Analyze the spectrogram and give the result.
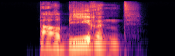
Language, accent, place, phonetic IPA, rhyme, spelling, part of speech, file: German, Germany, Berlin, [baʁˈbiːʁənt], -iːʁənt, barbierend, verb, De-barbierend.ogg
- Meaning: present participle of barbieren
